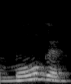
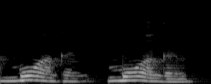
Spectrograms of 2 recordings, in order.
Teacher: ви знаєте що навіть не могн а моган моган тому що після О іде р і це р звучить як а така коротка А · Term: вокалізована Р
